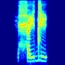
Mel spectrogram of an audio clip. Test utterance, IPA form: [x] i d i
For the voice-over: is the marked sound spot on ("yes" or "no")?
no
